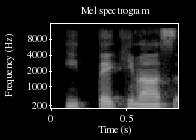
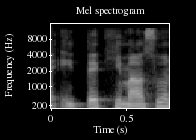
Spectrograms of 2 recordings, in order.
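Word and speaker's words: いってきます: यहां पर सों में हमारा जो उ है फाइनल ये हमारा साइलेंट होगा। तो ये भी आपने याद रखना है। आपने इतेमासू नहीं बोलना। ठीक है? आपने बोला है इतेकी मास वो आपका बस समझे आपके उ आपका रिमूव हो गया है।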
